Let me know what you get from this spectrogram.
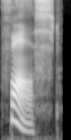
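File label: "fast", English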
